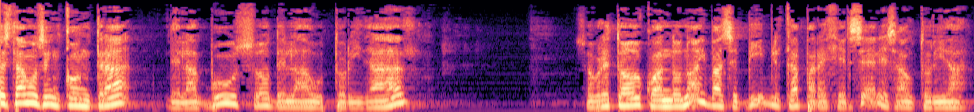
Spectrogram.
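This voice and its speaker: A man's voice: fairly high pitch, vocal fry, breathy edge, no echo, recorded from a distance. A man preaching a sermon as pastor, stressing words and acting out quoted voices. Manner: emphatic, drawn-out words with acted quotes.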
